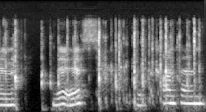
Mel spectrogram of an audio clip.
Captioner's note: keyboard typing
